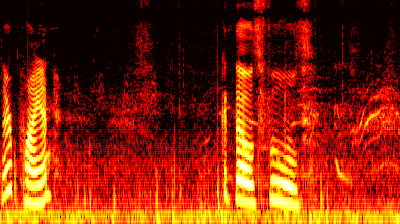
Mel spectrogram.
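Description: A horse whinnies loudly nearby.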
